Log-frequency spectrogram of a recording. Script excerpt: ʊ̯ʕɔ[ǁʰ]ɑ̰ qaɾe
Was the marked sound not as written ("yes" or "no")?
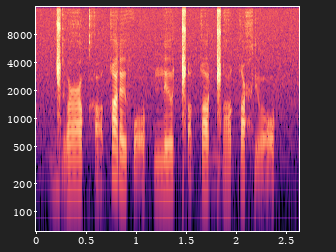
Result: yes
